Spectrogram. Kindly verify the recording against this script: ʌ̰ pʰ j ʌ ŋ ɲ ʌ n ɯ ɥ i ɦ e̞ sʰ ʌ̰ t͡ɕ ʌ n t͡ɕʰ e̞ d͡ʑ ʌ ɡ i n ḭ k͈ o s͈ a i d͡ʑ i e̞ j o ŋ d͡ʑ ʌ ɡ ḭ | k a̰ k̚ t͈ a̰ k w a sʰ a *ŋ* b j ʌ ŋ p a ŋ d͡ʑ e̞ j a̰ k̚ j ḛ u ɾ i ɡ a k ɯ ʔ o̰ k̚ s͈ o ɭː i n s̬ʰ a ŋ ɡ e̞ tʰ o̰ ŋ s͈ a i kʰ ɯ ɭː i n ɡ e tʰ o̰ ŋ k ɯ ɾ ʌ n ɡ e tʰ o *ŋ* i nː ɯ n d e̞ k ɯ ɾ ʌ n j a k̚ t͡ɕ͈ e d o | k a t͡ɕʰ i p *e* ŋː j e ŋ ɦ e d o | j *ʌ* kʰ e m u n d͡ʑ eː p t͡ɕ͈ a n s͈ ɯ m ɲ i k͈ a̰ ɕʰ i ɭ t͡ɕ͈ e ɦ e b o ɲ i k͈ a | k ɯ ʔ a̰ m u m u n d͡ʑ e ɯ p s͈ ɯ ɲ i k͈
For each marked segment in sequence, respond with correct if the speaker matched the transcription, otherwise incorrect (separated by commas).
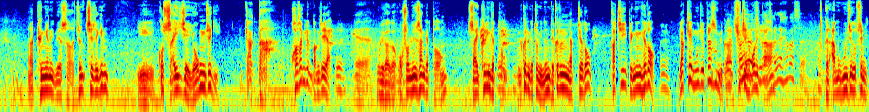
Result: correct, correct, correct, incorrect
